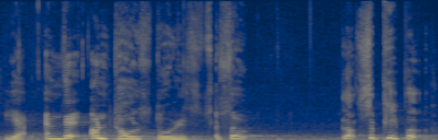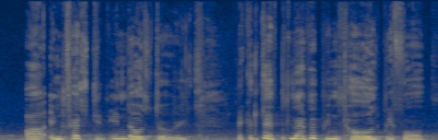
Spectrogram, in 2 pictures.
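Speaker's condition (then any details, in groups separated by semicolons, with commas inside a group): Cerebral palsy; from birth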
